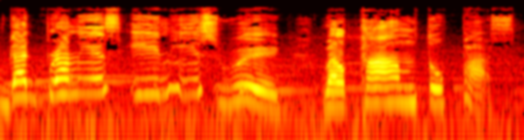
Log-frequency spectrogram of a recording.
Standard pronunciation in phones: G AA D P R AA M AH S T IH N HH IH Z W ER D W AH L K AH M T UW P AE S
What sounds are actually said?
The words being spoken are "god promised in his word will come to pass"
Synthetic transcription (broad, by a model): G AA D P R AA M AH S IH N HH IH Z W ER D W AH L K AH M T UW P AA S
